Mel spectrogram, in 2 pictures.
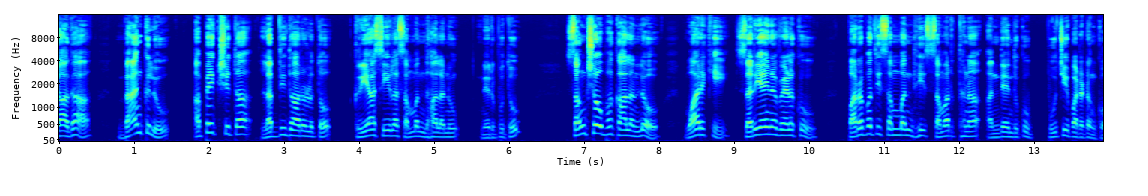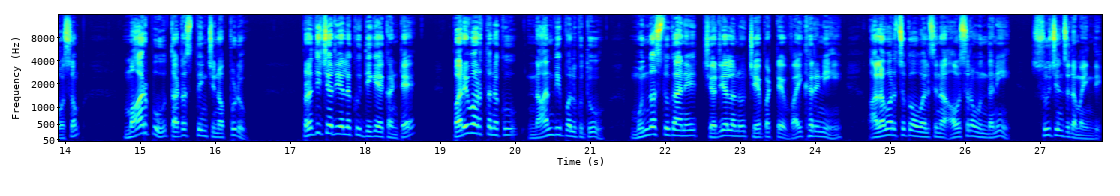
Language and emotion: Telugu, neutral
